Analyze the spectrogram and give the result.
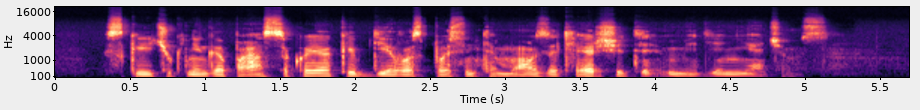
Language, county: Lithuanian, Kaunas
